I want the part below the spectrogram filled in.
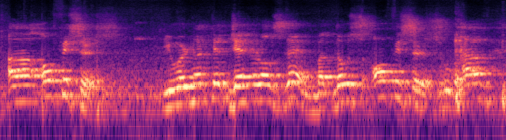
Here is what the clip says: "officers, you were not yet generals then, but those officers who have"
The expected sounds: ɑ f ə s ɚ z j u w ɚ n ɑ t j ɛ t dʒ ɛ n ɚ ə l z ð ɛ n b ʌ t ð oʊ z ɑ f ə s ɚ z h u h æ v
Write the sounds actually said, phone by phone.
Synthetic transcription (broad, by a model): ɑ f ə s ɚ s j u w ɚ n ɑ t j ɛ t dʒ ɛ n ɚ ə l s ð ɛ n b ʌ t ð oʊ s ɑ f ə s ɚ s h u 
